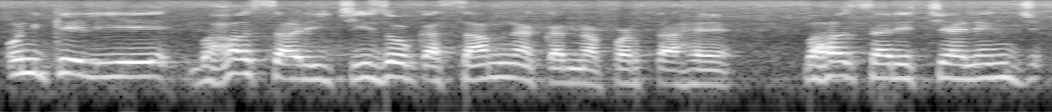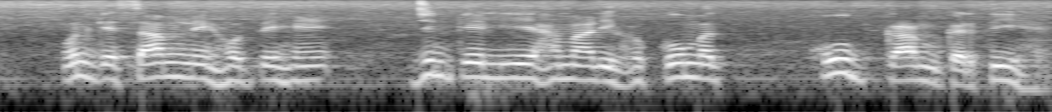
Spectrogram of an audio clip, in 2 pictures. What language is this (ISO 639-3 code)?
urd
